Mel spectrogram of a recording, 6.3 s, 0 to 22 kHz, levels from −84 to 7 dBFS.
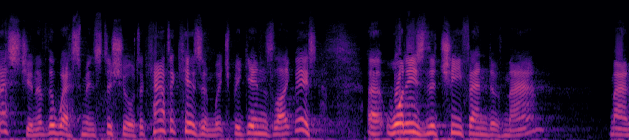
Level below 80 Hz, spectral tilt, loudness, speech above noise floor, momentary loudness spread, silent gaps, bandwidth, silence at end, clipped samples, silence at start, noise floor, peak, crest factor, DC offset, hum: -56 dBFS; -4 dB/octave; -31 LUFS; 37 dB; 11 LU; none; 15 kHz; 0 s; under 0.1%; 0 s; -69 dBFS; -16 dBFS; 16 dB; under 0.1%; none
